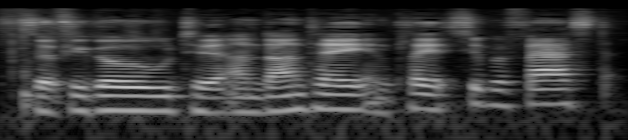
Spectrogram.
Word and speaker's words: andante: sure you know those three Tempo terms it's pronounced Andante Mado and algro don't say it wrong I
